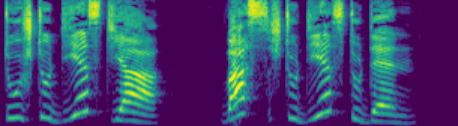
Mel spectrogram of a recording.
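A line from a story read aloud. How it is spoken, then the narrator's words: Shouted. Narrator (German): Er schrie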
